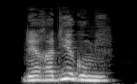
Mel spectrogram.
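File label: eraser, German voices words; gcompris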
